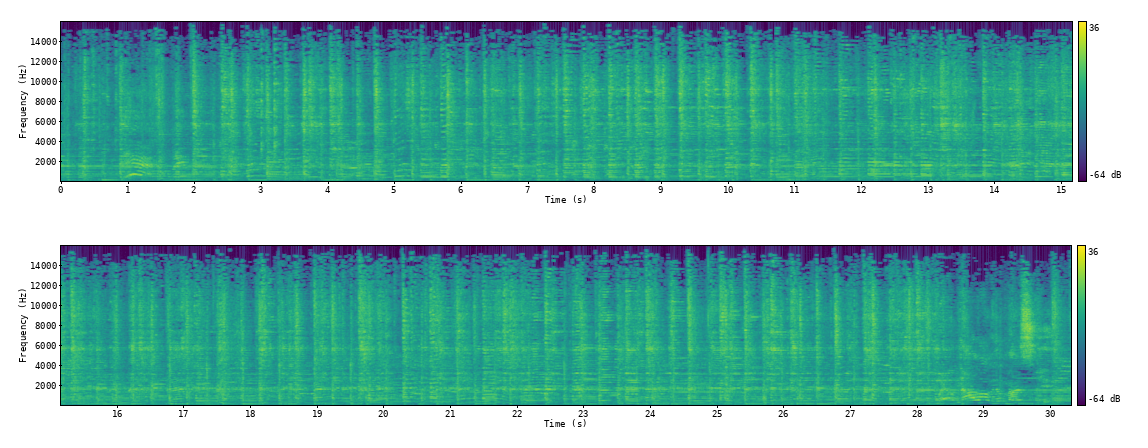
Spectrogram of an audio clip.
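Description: Two guitars playing an instrumental blues break, one of them a hollow-body archtop electric, picked in a steady repeating rhythm.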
